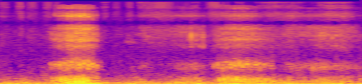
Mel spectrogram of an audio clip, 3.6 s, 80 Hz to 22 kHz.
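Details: Fasu, a male orange tabby rescue cat born October 2019 and adopted July 2020, snores while purring: a low continuous rumble with two strong raspy breaths, the first louder, about one and a half seconds apart.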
